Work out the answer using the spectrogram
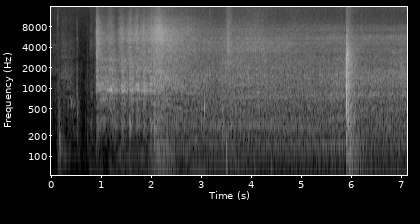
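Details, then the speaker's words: BMW 525d F11 diesel, first start after engine rebuild and reinstall: short crank, clean catch, then smooth, surprisingly quiet, even idle with no knocks or rattles; normal start and idle. "That's crazy how quiet it sounds."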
